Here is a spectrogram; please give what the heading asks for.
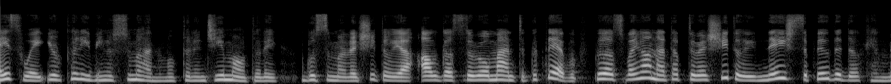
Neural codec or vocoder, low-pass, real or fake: codec, 16 kHz in and 24 kHz out, 0.4 kbps, LongCat-Audio-Codec, two codebook decoder; 10.8 kHz; fake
